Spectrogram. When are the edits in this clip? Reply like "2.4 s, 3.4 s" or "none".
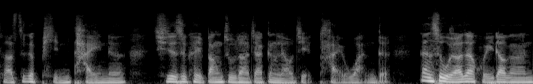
none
